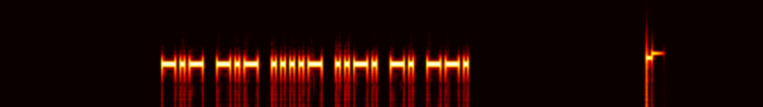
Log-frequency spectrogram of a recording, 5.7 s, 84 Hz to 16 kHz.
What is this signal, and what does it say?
Morse code, heard as a keyed tone, about 34 wpm, 700 Hz. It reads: KK4FNG
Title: USA Call Signs - 6 Characters - 3x Character Spacing - 35wpm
